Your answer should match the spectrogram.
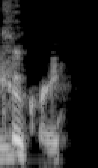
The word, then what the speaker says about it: kukri: That's how you say it, kukri? – Kukri, yes.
